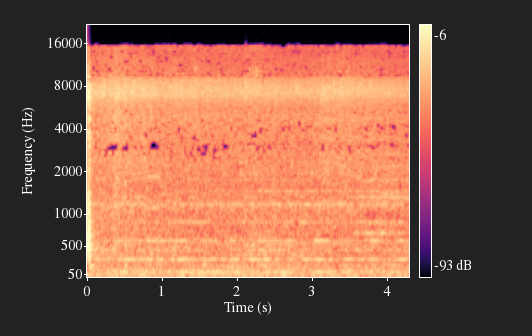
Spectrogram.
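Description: Vegetables frying in oil in an iron kadai, a steady sizzle, with one sharp clack of the steel spatula against the pan at the very start.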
